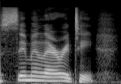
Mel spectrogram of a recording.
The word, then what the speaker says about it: similarity: 那么通常 similar 我们也可以把它变作名词 similarity，也就是在 similar 的词尾添加 ity 这个拉丁语中的名词后缀 ity，可是发音呢就要发生了变化，形容词 similar，名词 similarity。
